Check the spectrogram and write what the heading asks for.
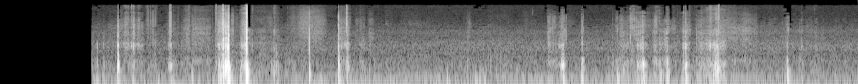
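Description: Handling noise on a handheld camera: irregular clicks, knocks and rustles starting a moment in, the loudest a quick double knock about two seconds in.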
